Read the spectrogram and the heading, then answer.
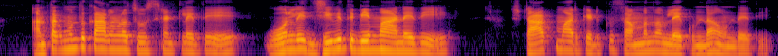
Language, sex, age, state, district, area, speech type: Telugu, male, 30-45, Andhra Pradesh, Krishna, urban, spontaneous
